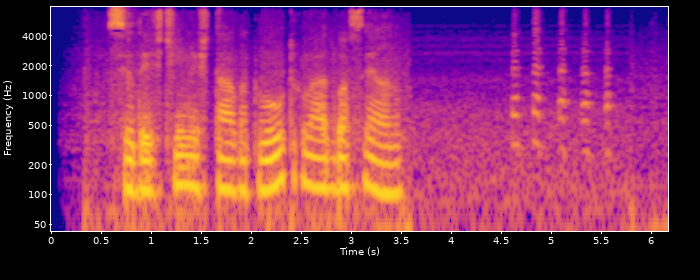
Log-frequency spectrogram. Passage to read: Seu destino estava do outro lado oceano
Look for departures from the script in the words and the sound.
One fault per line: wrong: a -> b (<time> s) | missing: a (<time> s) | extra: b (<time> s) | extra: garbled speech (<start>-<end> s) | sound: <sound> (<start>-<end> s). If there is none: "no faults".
sound: laugh (4.6-5.7 s)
